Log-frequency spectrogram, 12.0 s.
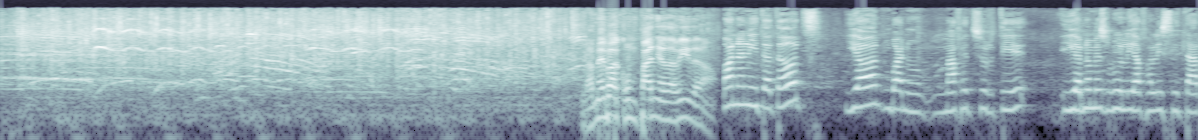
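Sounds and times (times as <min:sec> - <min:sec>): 
audience applause: 0:00.0 - 0:07.2
speech: 0:05.8 - 0:11.9.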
